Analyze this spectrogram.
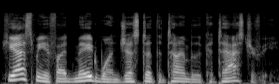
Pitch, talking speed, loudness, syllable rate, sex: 135 Hz, 320 wpm, -20 LUFS, 7.4 syllables/s, male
